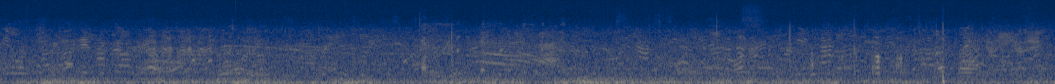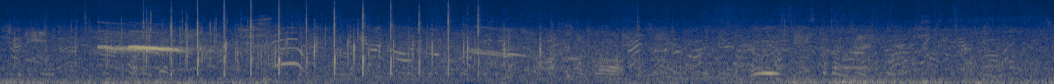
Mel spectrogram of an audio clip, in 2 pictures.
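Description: Players shout to one another across the field.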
